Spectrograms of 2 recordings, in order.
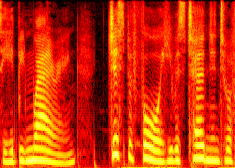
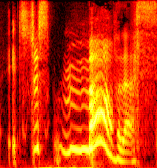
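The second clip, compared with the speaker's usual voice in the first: very high, croaking voice; 11 semitones higher than usual. Narrator reading a character who can walk and talk again, croaky voice. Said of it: "he said in a croaky voice".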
